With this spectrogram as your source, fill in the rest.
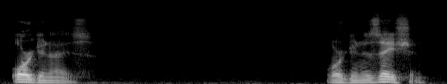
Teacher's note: organization has primary stress on the fourth syllable and secondary stress on the first syllable since organize has stress on the first syllable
